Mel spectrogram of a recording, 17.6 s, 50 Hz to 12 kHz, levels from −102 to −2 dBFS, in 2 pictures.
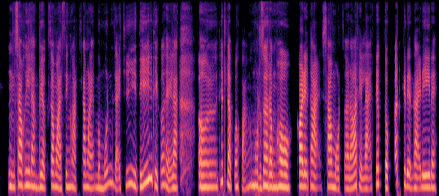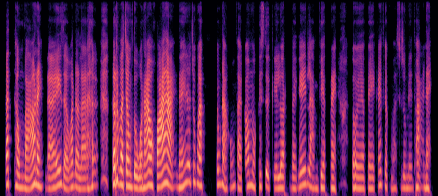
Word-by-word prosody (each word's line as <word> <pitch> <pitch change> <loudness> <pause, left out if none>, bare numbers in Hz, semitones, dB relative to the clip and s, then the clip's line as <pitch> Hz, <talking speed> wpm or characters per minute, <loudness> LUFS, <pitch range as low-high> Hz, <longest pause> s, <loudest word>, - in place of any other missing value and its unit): ừm, 215 -2 -1
sau 240 +3 +3
khi 235 +1 0
làm 210 -3 -1
việc 200 -2 -1
ra 225 - -1
ngoài 205 -4 0
sinh 215 +2 -4
hoạt 190 -4 -5
xong 210 -1 -1
lại 190 -1 -4
mà 200 -1 -4
muốn 230 +9 -4
giải 180 - -7
trí 240 +6 -8
gì 250 -5 0
tí 270 - +4
thì 230 - -2
có 240 +4 -6
thể 205 -7 -3
là, 195 0 +1 0.4
ờ, 205 0 +1
thiết 300 -1 -4
lập 235 -3 +2
vào 205 - -3
khoảng 225 +4 -5
1 235 - 0
giờ 230 +4 +3
đồng 210 -1 +3
hồ 210 -2 +5
coi 225 0 +7
điện 215 -1 +1
thoại 210 -3 -1
sau 215 +3 0
1 180 -4 -3
giờ 185 -1 -3
đó 190 +4 +2
thì 215 -5 -6
lại 180 0 -5
tiếp 260 0 +1
tục 195 -2 -1
cất 255 +3 -4
cái 255 - -2
điện 215 -4 0
thoại 190 -2 -2
đi 205 +1 +3
này, 200 - -2 0.2
tắt 255 +1 +3
thông 215 -3 0
báo 195 +8 +3
này, 230 -3 +3
đấy, 190 +6 0
rồi 195 -8 -2
bắt 210 - -1
đầu 205 -3 -2
là 180 +2 -3 0.4
cất 265 +1 +8
vào 245 - +7
trong 230 -2 +3
tủ 200 -2 +3
quần 190 +1 +2
áo 240 +4 +7
và - - +6
khóa 225 +3 +7
lại. 250 -8 +6
Đấy, 205 +5 0
nói 295 - 0
chung 290 -2 -5
là 230 - +4 0.3
lúc 250 - -3
nào 245 -7 0
cũng 205 +4 -11
phải 185 -3 -4
có 210 +4 -3
một 225 -3 -2
cái 215 - -6
sự 220 - 0
kỷ 185 - -8
luật 195 0 -1
về 185 -1 -8
cái 235 +4 0
làm 210 -7 -5
việc 195 -2 -2
này, 185 -2 -1 0.3
rồi, 195 -1 -1
à, 185 - -4
về 185 -1 -4
cái 235 +6 -6
việc 210 - -5
mà 180 - -11
sử 190 - -19
dụng 190 -1 -7
điện 185 0 -10
thoại 210 -1 -3
này. 190 -3 -3
205 Hz, 325 wpm, -24 LUFS, 190-230 Hz, 0.4 s, cất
